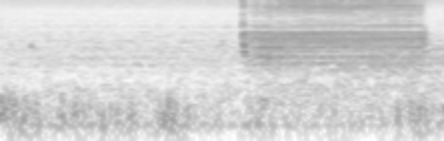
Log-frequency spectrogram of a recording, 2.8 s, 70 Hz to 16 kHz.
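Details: 1980s Ford F-150 dual fuel pump truck, newly installed in-tank fuel boost pump tested with the key on: a thin, steady high-pitched hum for about a second, no grinding or surging; the pump works properly.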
